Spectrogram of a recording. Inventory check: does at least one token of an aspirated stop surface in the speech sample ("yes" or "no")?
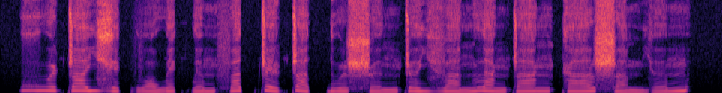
no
